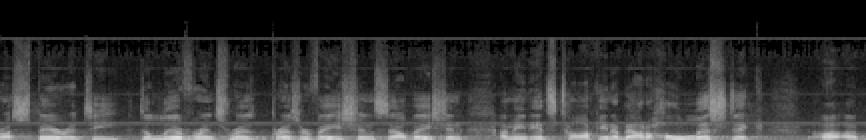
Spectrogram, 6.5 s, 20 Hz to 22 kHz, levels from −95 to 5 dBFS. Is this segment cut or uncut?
cut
